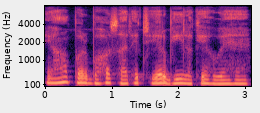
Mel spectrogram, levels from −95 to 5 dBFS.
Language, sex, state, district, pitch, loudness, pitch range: Hindi, male, Jharkhand, Palamu, 145 Hz, -16 LUFS, 135-155 Hz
